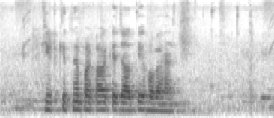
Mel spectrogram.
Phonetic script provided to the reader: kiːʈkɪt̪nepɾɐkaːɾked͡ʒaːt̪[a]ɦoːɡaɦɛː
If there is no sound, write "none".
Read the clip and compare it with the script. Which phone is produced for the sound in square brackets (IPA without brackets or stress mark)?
i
